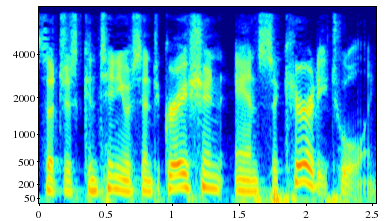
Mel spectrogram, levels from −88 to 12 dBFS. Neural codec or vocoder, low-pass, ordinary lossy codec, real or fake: none; 7.2 kHz; MP3, 48 kbps; real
